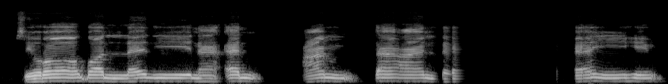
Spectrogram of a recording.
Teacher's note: sebutan nun ni dia tak lari daripada bunyi dengung. Cuma dengungnya tak sempurna sikit sangat. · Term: sifat gunnah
